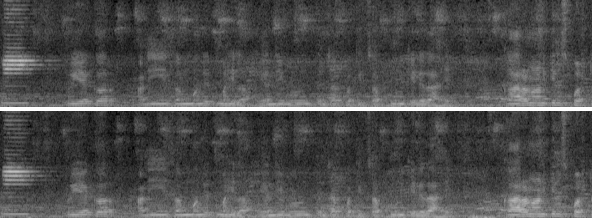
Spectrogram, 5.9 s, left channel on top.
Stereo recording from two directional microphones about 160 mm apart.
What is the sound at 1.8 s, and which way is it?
Speech, 10° right (ahead or behind).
